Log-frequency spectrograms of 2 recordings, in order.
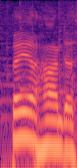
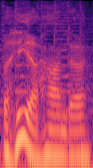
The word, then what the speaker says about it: Bahia Honda: next epicly great destination baya honda state park is that how you say it we've always called it bahia honda but the locals all said it's called baya honda down here in the keys let me know in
